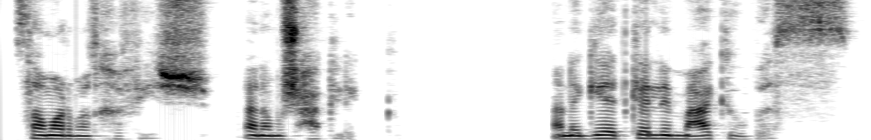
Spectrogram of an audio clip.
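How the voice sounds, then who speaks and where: A woman's voice: fairly low pitch, little pitch movement, quick pace, darkish tone, natural voice. A woman with an Egyptian accent voicing a smug, arrogant rich man in his thirties who talks in a cold, condescending, slyly polite way. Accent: Egyptian Arabic.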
